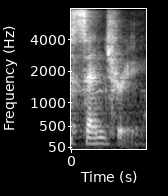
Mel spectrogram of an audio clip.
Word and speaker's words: Sentry: this character right here yeah this is the Sentry have we ever talked about the centuries and Century spelled with a c no well not this one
